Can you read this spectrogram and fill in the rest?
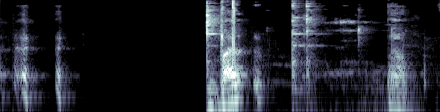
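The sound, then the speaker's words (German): Cutlery clinks and scrapes against dishes in short, bright bursts while someone eats, a few sharp metallic taps early on followed by a busier cluster of clatter with faint voices mixed in. “Wer ist da eigentlich im Hintergrund? Das ist ein bisschen anstrengend. Die ganze Zeit. Ich, ja, esse gerade noch, ja.”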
